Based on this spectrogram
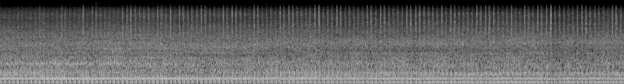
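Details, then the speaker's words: Sears Craftsman 21-inch lawn mower after a carburetor and fuel system clean, oil change, used air filter and new blade: it runs at a steady speed but stumbles every second or so, a faint irregular skip; cause of the misfire not confirmed. "plug but it's got a slight skip in it that hasn't cleared up yet"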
